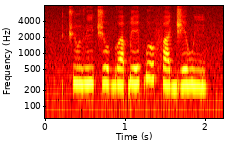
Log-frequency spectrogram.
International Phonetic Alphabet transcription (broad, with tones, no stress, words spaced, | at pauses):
t͡ʃũ˨zĩ˨t͡ʃo˨ ɡʷa˨ɓe˨˦ɓo˦fa˨ d͡ʒe˦ wĩ˨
